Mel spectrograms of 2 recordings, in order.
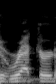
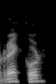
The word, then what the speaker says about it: record: We were talking about the land speed record over here. Let's pronounce that word. So, un disco y también un récord is record, no récord, record. Hay que oír esa D también.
